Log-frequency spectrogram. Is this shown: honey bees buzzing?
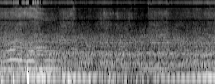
yes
